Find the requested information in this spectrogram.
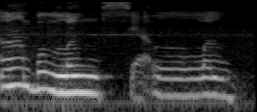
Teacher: Você percebe que o som passa aqui pelo nariz também, som nasal.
